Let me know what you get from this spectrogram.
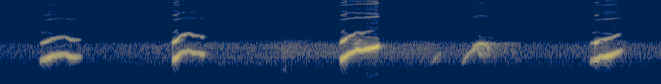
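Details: Monkey calls: five tonal, whistle-like notes, each rising then falling and lasting under half a second, repeated roughly every one and a half seconds over a faint hiss, with one stronger, longer note in the middle.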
